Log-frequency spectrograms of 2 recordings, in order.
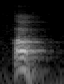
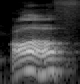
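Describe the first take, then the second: First: The word has a short schwa vowel. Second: The word has a full, longer vowel. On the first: The speaker calls it right. "we say up" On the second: The speaker calls it wrong. "We don't say of"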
